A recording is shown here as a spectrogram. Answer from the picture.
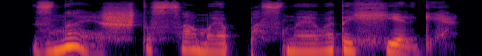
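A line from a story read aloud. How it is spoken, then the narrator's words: Whisper. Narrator (Russian): прошептал Магнус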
